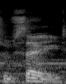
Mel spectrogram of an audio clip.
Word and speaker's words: Rustage: Yes, as always, it's pronounced Rustage.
